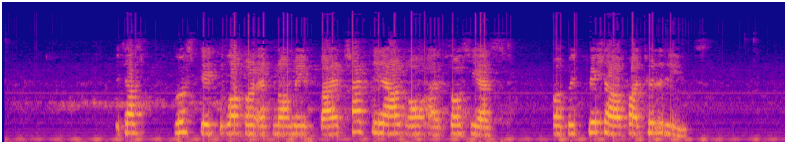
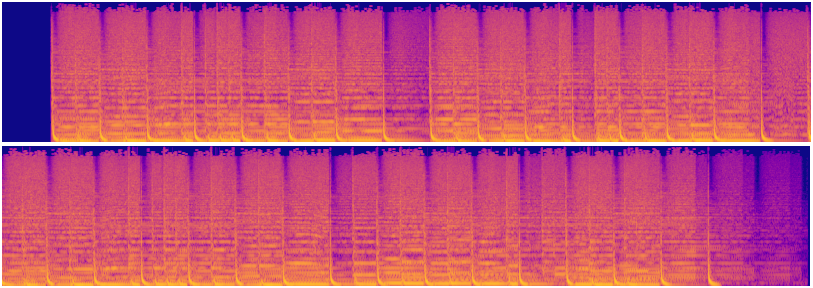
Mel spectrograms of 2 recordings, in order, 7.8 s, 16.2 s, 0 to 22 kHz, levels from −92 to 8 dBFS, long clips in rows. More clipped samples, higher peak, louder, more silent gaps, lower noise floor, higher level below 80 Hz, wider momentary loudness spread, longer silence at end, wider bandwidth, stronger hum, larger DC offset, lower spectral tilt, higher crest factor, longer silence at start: neither; about the same, 0 dBFS vs 0 dBFS; second, -14 LUFS vs -11 LUFS; neither; first, -42 dBFS vs -38 dBFS; second, -48 dBFS vs -14 dBFS; first, 8 LU vs 5 LU; second, 0.25 s vs 0.6 s; second, 16 kHz vs over 20 kHz; neither; neither; about the same, -5.5 dB/octave vs -4.5 dB/octave; about the same, 14 dB vs 10 dB; first, 0.7 s vs 0.5 s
